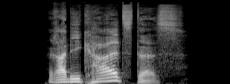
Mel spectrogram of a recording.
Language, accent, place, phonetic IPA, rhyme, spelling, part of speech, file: German, Germany, Berlin, [ʁadiˈkaːlstəs], -aːlstəs, radikalstes, adjective, De-radikalstes.ogg
- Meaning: strong/mixed nominative/accusative neuter singular superlative degree of radikal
